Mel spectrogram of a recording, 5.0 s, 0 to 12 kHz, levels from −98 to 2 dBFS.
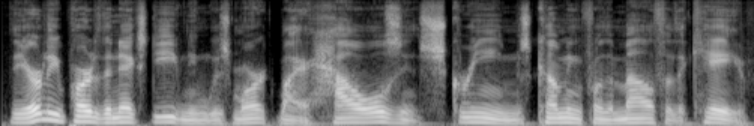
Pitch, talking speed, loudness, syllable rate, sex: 110 Hz, 240 wpm, -18 LUFS, 5.1 syllables/s, male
